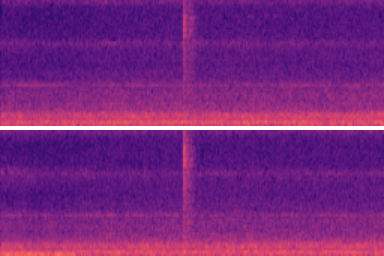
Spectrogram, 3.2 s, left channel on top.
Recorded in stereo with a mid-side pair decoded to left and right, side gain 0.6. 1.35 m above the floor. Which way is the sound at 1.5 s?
30° right.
